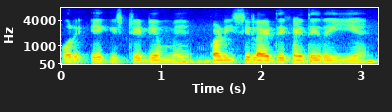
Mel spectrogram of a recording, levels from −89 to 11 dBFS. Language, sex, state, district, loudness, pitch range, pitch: Hindi, male, Uttar Pradesh, Shamli, -19 LUFS, 115-125 Hz, 115 Hz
